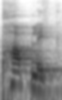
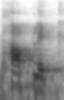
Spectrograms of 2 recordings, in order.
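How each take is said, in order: The two takes are said the same way.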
